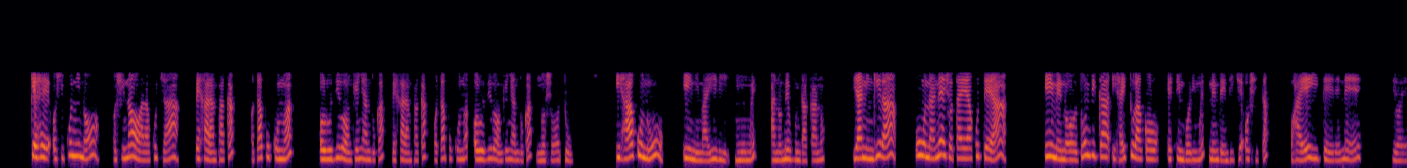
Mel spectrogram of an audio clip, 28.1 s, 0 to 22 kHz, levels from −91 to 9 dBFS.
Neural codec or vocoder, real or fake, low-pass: none; real; 3.6 kHz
